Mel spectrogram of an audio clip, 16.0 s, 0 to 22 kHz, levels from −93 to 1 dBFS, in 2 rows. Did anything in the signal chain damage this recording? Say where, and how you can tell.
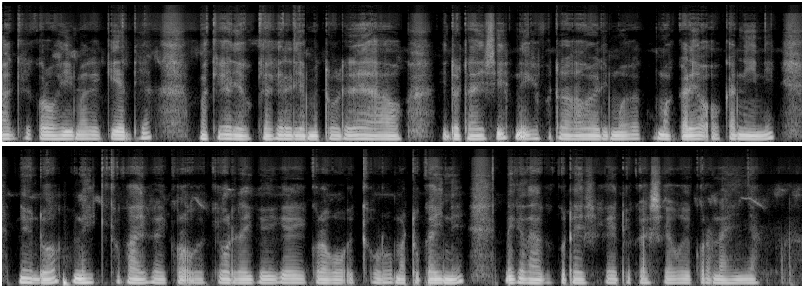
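No, nothing in the chain has damaged this speech, and the Opus voice compression on it is running at a light touch that doesn't show as any real harm.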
